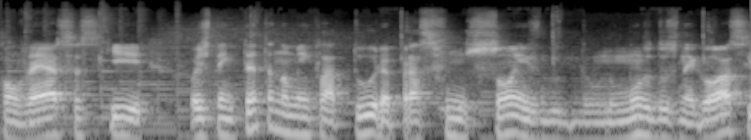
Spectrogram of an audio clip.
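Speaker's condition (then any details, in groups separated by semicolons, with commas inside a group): No condition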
